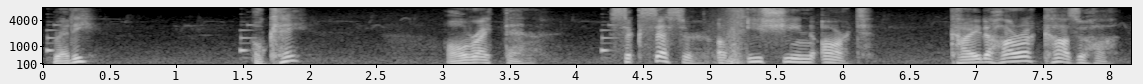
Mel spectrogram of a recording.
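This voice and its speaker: Gentle young wandering samurai, noisy backdrop. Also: male voice, fairly high pitch, big pitch swings, takes it slowly, long pauses, full character voice. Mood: calm, respectful. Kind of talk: video game character voice acting.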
